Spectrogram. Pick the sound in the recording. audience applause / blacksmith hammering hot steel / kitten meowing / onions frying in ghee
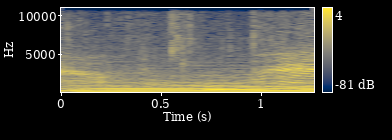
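kitten meowing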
